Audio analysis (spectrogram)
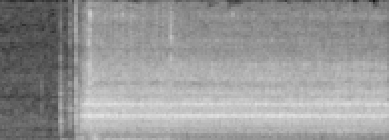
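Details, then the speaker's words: Wheeler Rex pump tested after replacing the drive bearing; before the repair it laboured, then stopped pumping. It spins up quickly into a steady, even high whine with no bogging or labouring. Normal running. "nothing. You know, you could hear that it wasn't laboring at all."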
